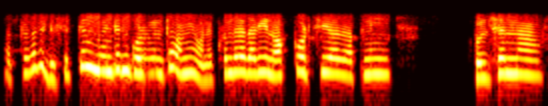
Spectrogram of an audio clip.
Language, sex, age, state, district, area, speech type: Bengali, female, 45-60, West Bengal, Darjeeling, urban, conversation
